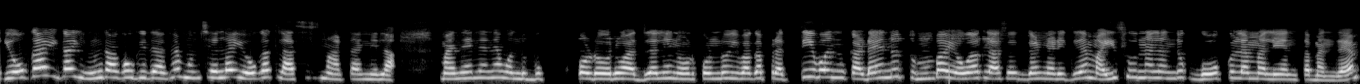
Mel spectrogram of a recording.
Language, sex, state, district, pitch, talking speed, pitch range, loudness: Kannada, female, Karnataka, Mysore, 275 Hz, 135 wpm, 255-310 Hz, -14 LUFS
